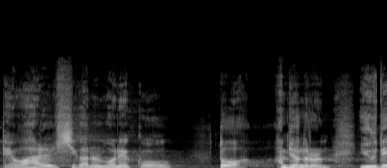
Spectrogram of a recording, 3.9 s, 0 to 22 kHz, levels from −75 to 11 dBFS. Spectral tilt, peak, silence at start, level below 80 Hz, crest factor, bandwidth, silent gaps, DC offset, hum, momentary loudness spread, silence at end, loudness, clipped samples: -5.5 dB/octave; -2 dBFS; 0.05 s; -60 dBFS; 14 dB; 14 kHz; none; under 0.1%; none; 10 LU; 0 s; -15 LUFS; under 0.1%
